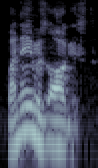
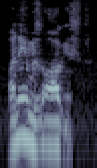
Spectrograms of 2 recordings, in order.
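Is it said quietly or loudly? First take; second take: loudly; quietly. First: It is said loudly and clearly. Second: It is mumbled quietly.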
